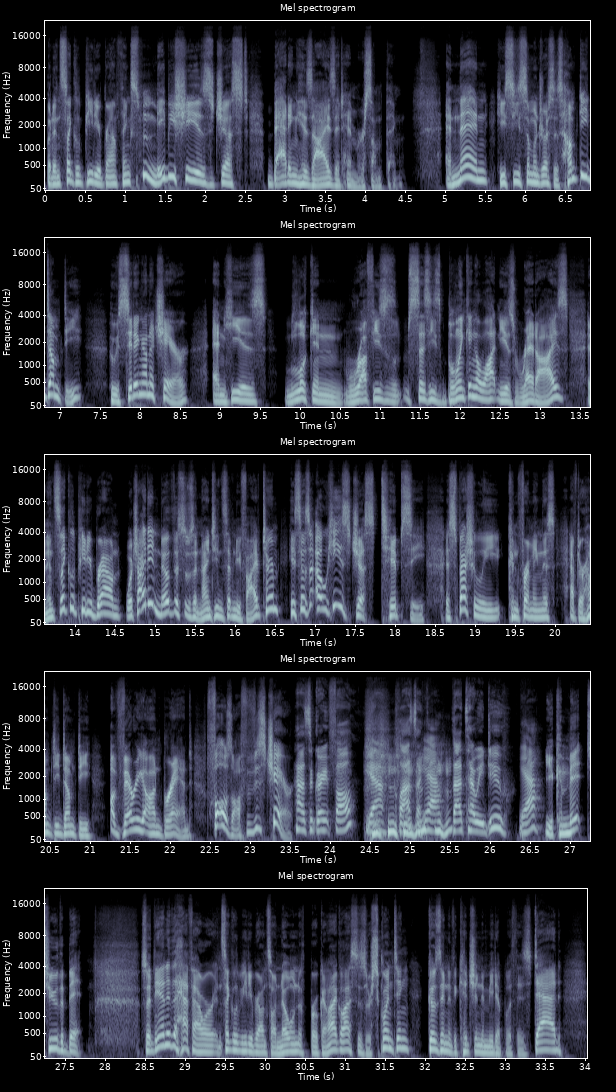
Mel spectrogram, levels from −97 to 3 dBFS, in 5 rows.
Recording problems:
none

